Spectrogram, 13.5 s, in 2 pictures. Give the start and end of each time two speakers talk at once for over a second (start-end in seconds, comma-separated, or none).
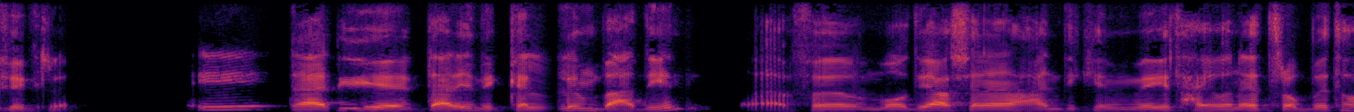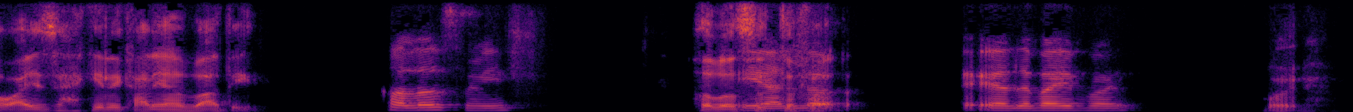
none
